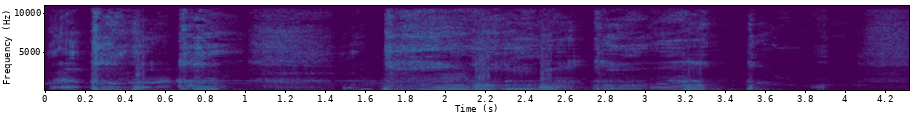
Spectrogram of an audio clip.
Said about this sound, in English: I haven't been well lately, but these coughing spells don't usually last very long.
